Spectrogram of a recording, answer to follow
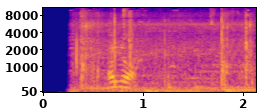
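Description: A horse's hooves thudding a few times as it walks on packed dirt, with a brief vocal sound just under a second in.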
